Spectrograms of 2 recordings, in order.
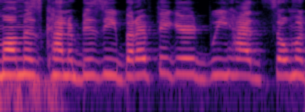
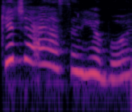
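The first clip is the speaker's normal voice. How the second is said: very quiet, gentle, mild voice; 4 semitones higher, 11 dB quieter than usual. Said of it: "I would've been like".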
